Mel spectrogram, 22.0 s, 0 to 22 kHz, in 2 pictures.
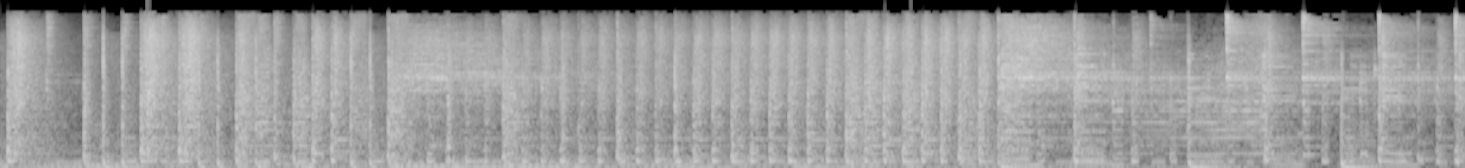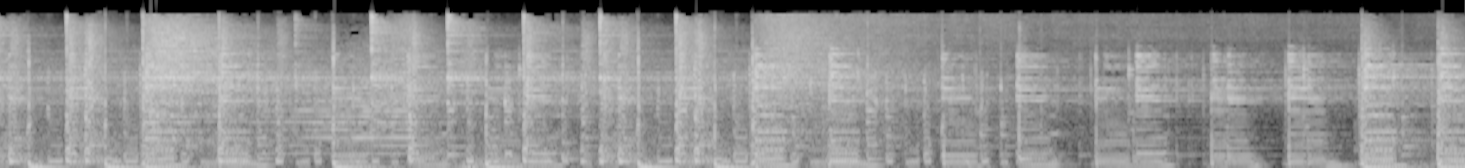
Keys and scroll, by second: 19.2 space.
